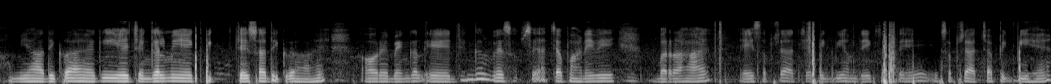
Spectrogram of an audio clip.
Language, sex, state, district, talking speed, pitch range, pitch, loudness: Hindi, male, Maharashtra, Aurangabad, 230 wpm, 135-150 Hz, 140 Hz, -24 LUFS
